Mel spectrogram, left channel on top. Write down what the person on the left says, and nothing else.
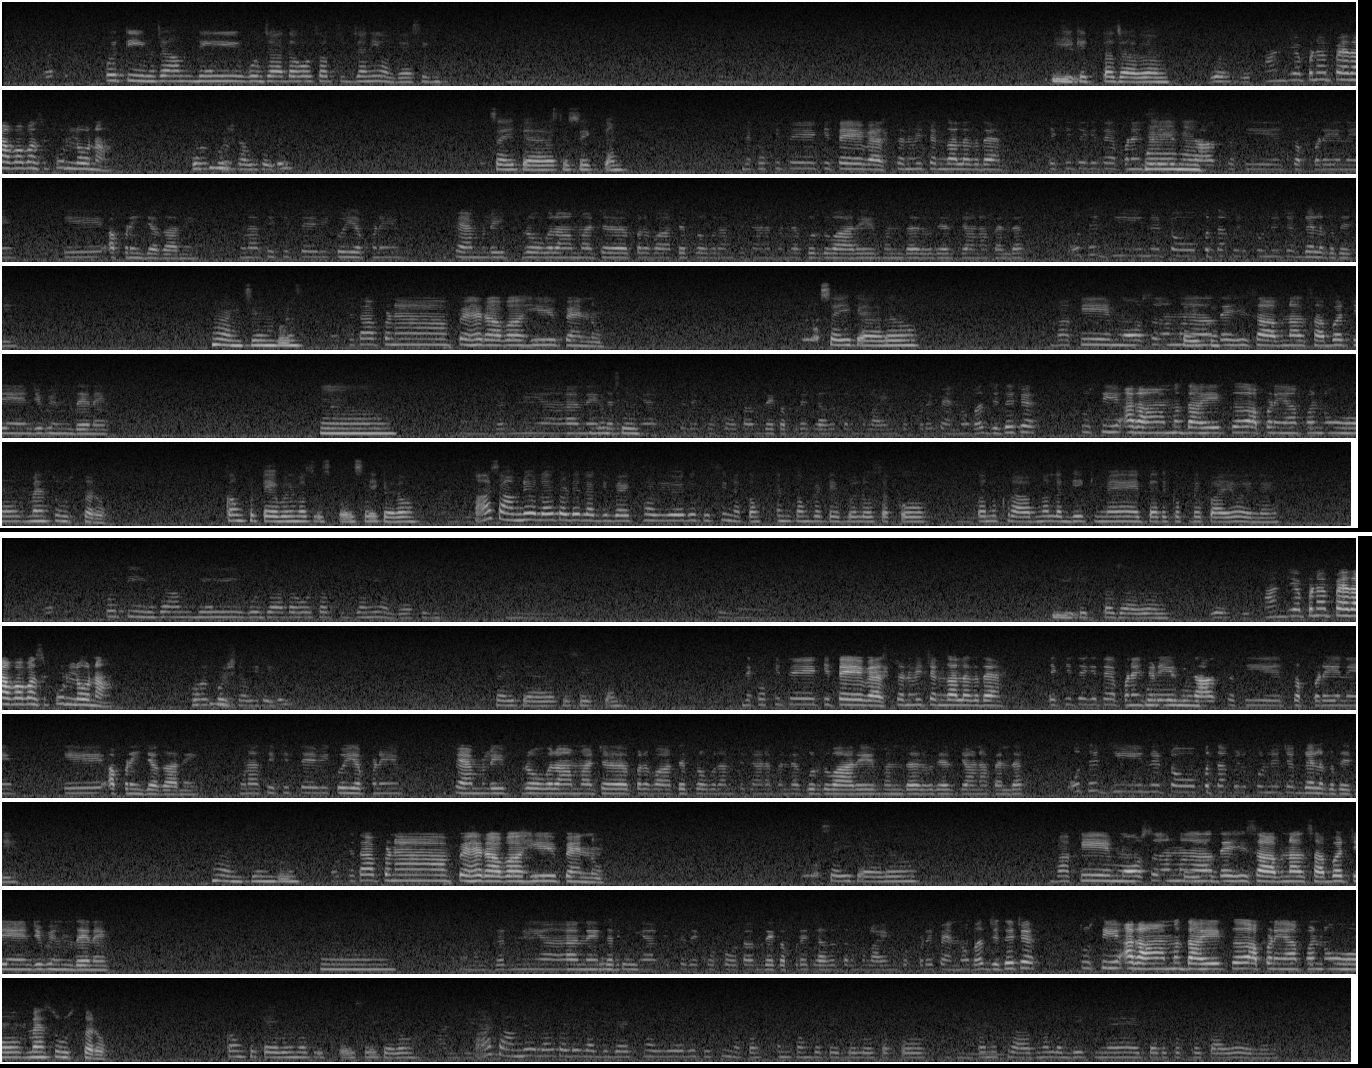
ਕੋਈ ਧੀਮ ਜਾਂਦੀ ਕੋਈ ਜਿਆਦਾ ਉਹ ਸਭ ਚੀਜ਼ਾਂ ਨੀ ਆਉਂਦੀਆਂ ਸੀ।
ਕੀ ਕੀਤਾ ਜਾਵੇ ਹੁਣ
ਜੱਸੀ
ਨਾਲ ਗੱਲ
ਹੋ ਗਈ। ਸਹੀ ਕਿਹ ਰਏ ਔ ਤੁਸੀ ਇੱਕਦਮ
ਹਮ
ਹਮ
ਹਾਂਜੀ ਹਾਂਜੀ।
ਸਹੀ ਕਹਿ ਰਹੇ ਔ।
ਕਹਿ
ਹਮ।
ਇੱਕਦਮ
ਸਹੀ
ਕੰਫਟੇਬਲ ਮਹਿਸੂਸ ਕਰੋ ਸਹੀ ਕਰੋ ਔ,
ਅ ਸਾਹਮਣੇ ਤੁਹਾਡੇ ਲਾਗੇ ਬੈ ਖਾ ਵੀ ਹੋਏ ਤੇ ਤੁਸੀਂ ਨਾ ਅਨਕੰਫਰਟੇਬਲ ਹੋ ਸਕੋ ਤੁਹਾਨੂੰ
ਖ਼ਰਾਬ ਨਾ ਲੱਗੇ ਕਿ ਮੈਂ ਏਦਾਂ ਦੇ ਕੱਪੜੇ ਪਾਏ ਹੋਏ ਨੇ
